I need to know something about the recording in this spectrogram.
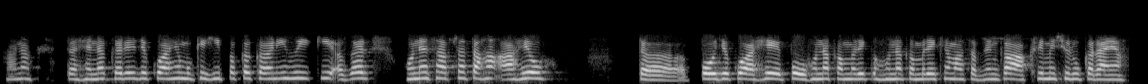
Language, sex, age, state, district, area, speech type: Sindhi, female, 45-60, Uttar Pradesh, Lucknow, rural, conversation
